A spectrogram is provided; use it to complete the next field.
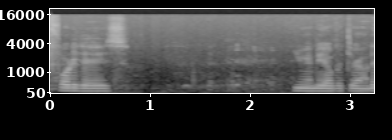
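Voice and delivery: flat, listless, half-hearted whisper. Wondering whether someone really yelled a doom warning, mock half-hearted, not yelled. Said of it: "if he even really yelled it or if he was just kind of like".

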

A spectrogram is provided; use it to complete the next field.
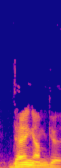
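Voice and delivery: mimicked muttering. Retelling what a man said to himself walking off the stage: retelling an under-breath mutter. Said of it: "under his breath says to himself".

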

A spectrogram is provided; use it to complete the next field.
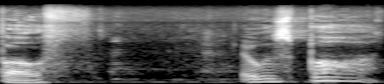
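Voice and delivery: mock sad, very hushed, quiet delivery. Retelling a walking companion's answer about the girl or the car: retelling a sad answer.

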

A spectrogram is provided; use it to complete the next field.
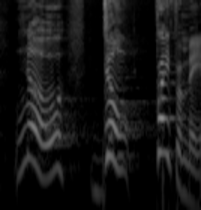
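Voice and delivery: raging, swooping shriek, very loud and high. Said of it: "he screamed".

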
